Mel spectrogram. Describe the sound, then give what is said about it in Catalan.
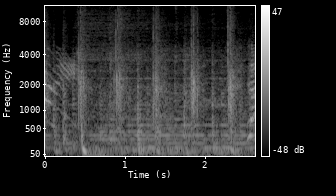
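A crowd applauds and cheers steadily, a dense wash of clapping with periodic swells and a few whistles, mixed with a tonal background murmur throughout. “Escolta, molt aplaudiment, eh?”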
